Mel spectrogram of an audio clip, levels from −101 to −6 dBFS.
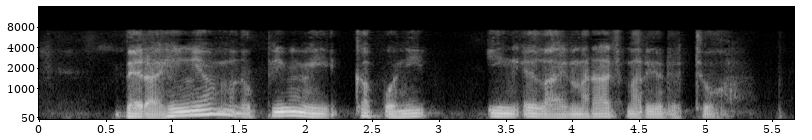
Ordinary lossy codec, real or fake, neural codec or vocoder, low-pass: none; fake; codec, 16 kHz, 1.1 kbps, Voila-Tokenizer; 7.2 kHz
